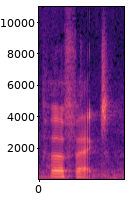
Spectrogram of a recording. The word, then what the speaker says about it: perfect: And I read this and I thought, I'm trying to make it perfect. I am not trying to perfect it. Have I got that right? – That's exactly right. Right. It's a totally different pronunciation. It's perfect, not perfect.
